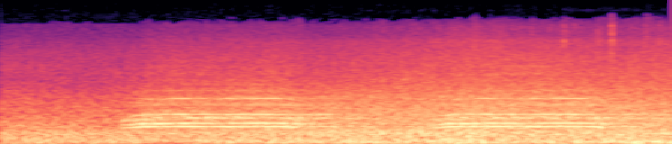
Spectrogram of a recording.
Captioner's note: train whistle blows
